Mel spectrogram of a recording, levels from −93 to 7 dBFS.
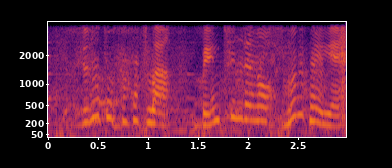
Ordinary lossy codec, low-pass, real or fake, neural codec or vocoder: none; 3.6 kHz; fake; codec, 16 kHz in and 24 kHz out, 0.6 kbps, FireRedTTS-2 codec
